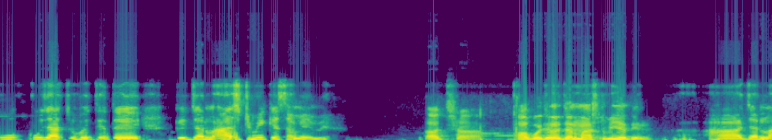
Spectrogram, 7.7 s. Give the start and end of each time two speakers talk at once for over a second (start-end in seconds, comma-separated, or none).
none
